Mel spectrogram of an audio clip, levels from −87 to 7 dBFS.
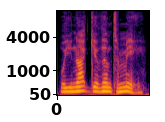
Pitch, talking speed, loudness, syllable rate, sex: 155 Hz, 305 wpm, -14 LUFS, 5.3 syllables/s, male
